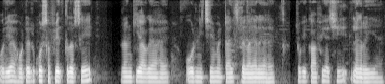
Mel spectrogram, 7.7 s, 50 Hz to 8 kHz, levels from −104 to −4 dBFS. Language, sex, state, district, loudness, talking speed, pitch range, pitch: Hindi, male, Jharkhand, Deoghar, -17 LUFS, 195 wpm, 115-125 Hz, 120 Hz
